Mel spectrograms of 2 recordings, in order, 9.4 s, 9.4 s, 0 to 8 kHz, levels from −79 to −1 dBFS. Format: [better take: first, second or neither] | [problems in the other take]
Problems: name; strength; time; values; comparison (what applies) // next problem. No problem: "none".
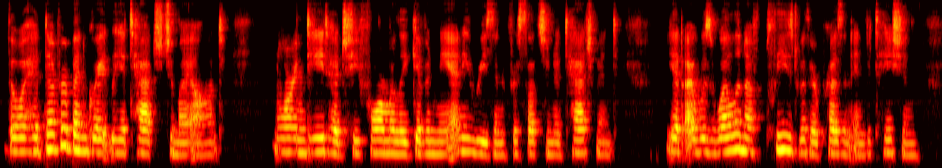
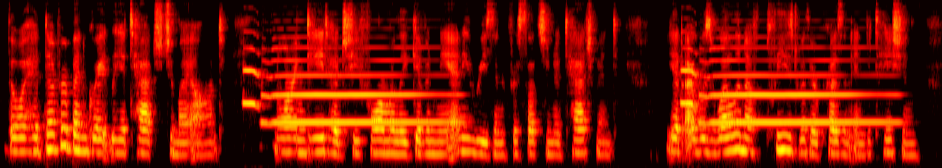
first | background sound (Wind instrument, woodwind instrument); 2 dB above the speech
